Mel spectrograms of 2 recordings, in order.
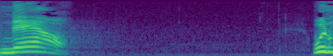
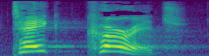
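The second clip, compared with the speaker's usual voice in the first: slow earnest plea; 4 semitones higher, 4 dB louder, much slower than usual. Acted. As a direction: stretch out take courage, slow and firm.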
